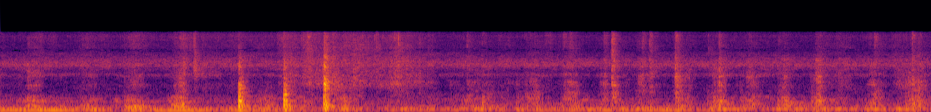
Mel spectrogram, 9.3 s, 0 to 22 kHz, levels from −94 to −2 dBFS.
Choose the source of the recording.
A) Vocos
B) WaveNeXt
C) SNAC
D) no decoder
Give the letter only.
D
